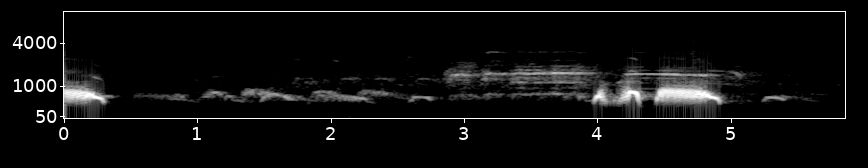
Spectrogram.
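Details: Spotted dove calling with the thổ sấm voice style to rouse decoy birds. It opens on a loud coo, then soft, wavering low notes. A strong double note and a drawn-out burring coo follow.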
